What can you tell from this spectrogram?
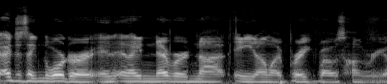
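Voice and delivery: ordinary delivery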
